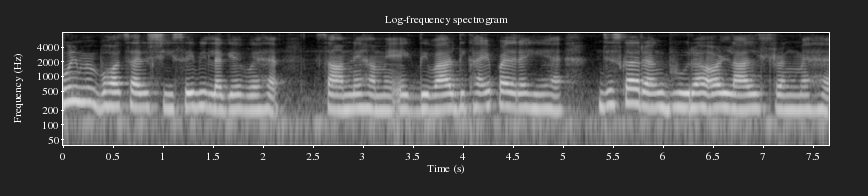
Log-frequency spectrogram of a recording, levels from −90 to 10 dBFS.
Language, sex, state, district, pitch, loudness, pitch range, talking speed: Hindi, female, Chandigarh, Chandigarh, 215 Hz, -15 LUFS, 205-230 Hz, 195 wpm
